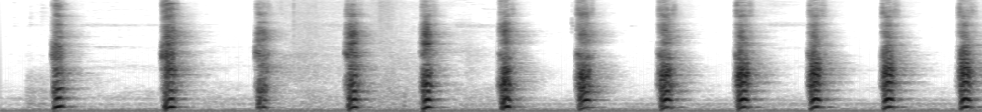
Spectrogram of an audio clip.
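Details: A dog gives twelve sharp, dry, hacking bursts in about ten seconds, roughly one per second, over faint room hum: repeated coughing.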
